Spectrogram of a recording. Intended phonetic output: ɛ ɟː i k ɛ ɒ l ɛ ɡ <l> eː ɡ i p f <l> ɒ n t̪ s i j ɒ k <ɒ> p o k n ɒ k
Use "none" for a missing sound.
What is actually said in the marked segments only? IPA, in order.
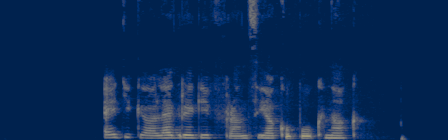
r, r, o

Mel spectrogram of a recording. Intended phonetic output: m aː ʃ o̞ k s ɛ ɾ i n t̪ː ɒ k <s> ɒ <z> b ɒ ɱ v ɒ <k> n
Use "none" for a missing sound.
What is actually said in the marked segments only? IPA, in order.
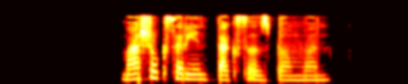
s, z, none

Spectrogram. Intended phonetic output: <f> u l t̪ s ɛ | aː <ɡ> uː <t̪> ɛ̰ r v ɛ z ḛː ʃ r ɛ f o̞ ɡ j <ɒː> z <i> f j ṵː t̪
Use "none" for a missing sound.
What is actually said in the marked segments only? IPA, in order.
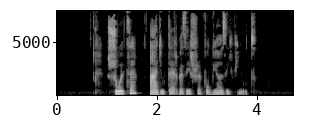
ʃ, ɟ, t̪, ɒː, i

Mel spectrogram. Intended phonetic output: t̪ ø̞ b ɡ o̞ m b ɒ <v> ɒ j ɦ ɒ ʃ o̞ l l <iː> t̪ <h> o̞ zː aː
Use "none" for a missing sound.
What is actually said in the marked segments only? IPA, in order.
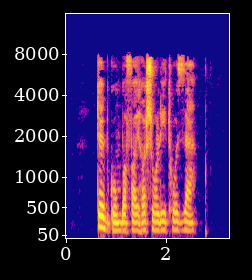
f, iː, h

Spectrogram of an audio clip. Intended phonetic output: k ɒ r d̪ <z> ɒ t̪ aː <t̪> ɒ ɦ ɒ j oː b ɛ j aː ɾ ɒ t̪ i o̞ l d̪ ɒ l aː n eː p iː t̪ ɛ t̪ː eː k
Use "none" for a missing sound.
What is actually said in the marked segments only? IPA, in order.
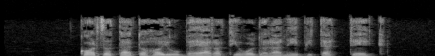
z, t̪

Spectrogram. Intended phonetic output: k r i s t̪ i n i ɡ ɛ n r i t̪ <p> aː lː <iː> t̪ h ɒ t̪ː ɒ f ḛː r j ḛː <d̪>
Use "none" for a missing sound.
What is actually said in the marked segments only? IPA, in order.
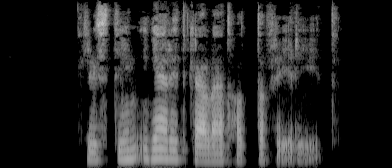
k, aː, t̪

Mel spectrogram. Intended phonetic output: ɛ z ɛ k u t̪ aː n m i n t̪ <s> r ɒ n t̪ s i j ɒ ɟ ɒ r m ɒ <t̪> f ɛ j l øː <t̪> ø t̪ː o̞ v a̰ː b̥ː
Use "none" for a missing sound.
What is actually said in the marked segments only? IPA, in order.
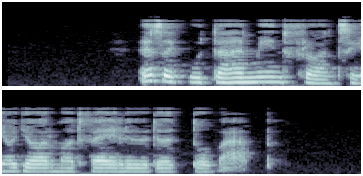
f, t̪, d̪

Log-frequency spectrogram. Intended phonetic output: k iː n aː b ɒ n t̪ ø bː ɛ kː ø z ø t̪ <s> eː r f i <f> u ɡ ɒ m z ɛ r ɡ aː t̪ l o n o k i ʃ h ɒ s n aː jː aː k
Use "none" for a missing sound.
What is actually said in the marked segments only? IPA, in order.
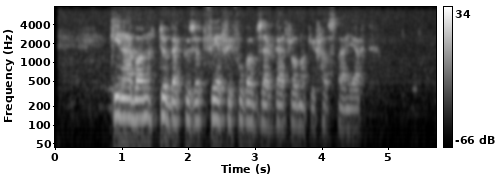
f, f

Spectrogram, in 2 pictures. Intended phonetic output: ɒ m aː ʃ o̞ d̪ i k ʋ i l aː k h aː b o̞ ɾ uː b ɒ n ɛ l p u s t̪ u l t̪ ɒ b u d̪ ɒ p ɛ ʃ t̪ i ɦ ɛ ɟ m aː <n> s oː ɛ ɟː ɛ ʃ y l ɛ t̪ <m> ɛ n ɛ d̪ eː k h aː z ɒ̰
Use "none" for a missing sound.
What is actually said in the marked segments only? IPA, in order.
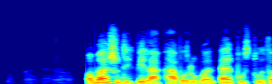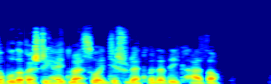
none, m

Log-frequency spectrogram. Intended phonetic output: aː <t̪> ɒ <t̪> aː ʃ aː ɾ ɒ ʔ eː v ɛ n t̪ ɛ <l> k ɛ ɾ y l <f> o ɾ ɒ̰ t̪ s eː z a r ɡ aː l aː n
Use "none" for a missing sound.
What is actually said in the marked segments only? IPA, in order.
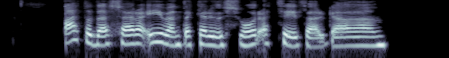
t̪, d̪, none, ʃ

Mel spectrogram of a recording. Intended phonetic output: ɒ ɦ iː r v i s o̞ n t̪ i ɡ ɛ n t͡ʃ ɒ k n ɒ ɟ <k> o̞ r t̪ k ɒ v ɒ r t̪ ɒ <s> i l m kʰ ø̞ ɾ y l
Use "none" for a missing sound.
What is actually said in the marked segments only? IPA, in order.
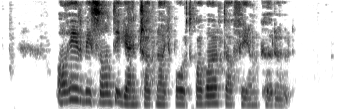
p, f

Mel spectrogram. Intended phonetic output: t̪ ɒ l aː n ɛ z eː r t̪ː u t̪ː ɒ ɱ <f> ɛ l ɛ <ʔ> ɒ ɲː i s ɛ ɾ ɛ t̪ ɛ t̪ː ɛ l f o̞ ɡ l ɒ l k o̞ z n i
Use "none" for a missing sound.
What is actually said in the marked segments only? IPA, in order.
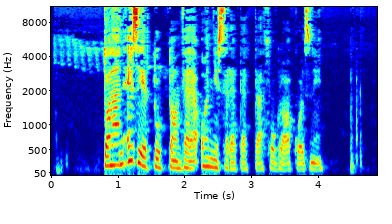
v, ʔ

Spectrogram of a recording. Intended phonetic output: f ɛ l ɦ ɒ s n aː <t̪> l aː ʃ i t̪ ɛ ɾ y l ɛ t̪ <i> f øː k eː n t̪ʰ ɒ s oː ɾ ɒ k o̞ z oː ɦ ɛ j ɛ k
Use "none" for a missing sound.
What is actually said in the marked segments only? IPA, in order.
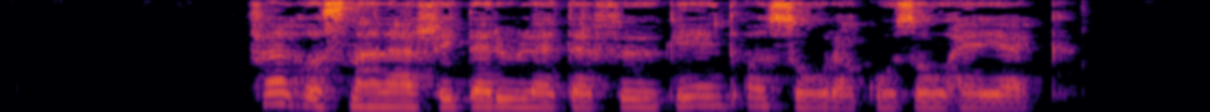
none, ɛ

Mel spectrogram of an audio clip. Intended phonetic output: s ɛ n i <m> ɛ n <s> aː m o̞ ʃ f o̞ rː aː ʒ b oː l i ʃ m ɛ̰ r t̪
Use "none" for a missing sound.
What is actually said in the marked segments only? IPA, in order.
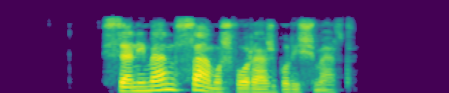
m, s

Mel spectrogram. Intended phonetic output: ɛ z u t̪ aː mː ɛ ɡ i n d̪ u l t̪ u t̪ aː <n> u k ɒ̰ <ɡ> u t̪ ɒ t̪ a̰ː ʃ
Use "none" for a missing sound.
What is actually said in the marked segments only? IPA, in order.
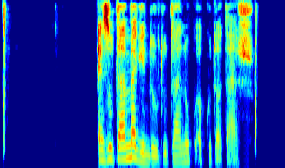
n, k

